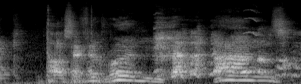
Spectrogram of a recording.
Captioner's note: laughing loudly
